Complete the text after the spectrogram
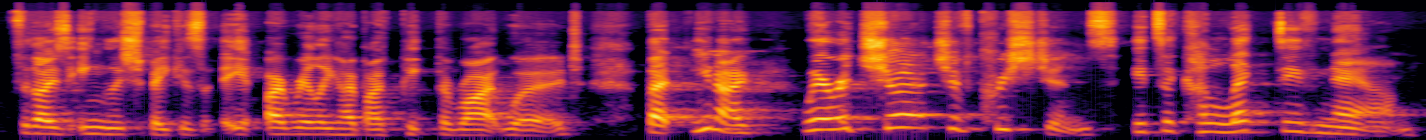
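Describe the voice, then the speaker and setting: A woman's voice: mid-range voice, animated, normal speed. A woman minister interviewing a church member in a casual, chatty way, laughing easily. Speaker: minister leading worship.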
